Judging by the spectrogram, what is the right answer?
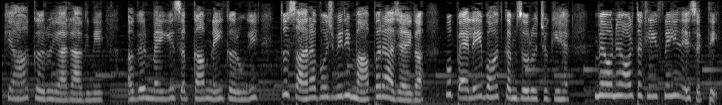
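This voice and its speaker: A woman voicing a kind, hardworking poor young woman in a cartoon, earnest and gentle. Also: a little high, normal speed, soft background music, natural voice. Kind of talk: cartoon voice acting.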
